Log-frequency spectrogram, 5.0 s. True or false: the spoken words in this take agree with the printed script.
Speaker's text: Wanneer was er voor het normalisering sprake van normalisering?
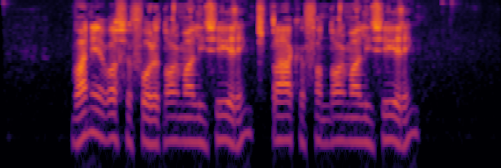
true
